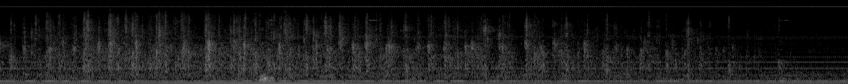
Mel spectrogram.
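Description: Light applause from a small audience, thinning out and stopping near the end.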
